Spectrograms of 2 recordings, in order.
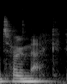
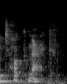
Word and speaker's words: Tokmak: is there it is sorry tokmak i always get that name wrong so there were ex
